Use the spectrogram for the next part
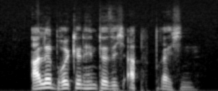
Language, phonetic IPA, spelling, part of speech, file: German, [ˈalə ˈbʁʏkn̩ ˈhɪntɐ zɪç ˈapˌbʁɛçn̩], alle Brücken hinter sich abbrechen, verb, De-alle Brücken hinter sich abbrechen.oga
- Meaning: to burn one's bridges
